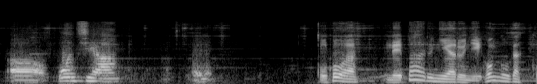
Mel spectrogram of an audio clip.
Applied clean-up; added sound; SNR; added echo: neural separator model SepFormer DNS4.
